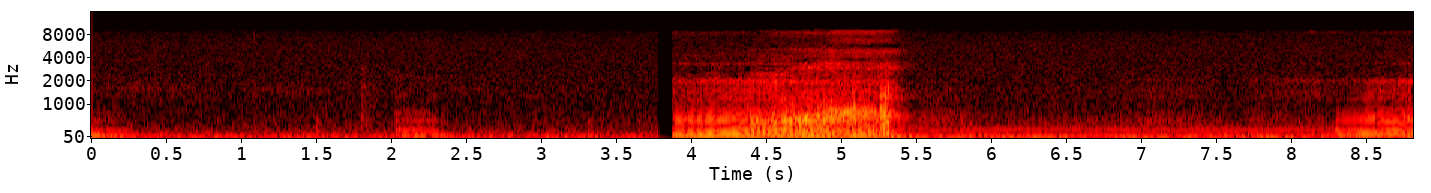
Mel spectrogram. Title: 🐽 本日のイビキ / Snoring Sleep Sound 2025/04/13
